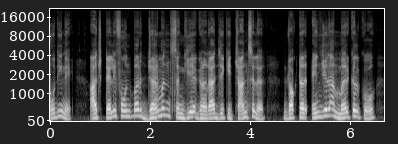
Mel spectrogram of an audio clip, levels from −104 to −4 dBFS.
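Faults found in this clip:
Repeated packet loss (robotic sound), 2.05–2.94 s: network dropping or delaying packets back to back, five gaps up to 30 ms, jitter buffer concealing each by extending the previous speech, 13% of the span. The result is choppy speech with missing pieces.

Short concealed packet loss, 4.27–4.31 s: one 20 ms hole reached the decoder too late, patched by extrapolating the last pitch or noise and crossfading back. A brief smear or wobble in the speech.

Scattered short gaps, 5.09–6.34 s: isolated late or lost packets, about five, each around 20 ms at most, concealed by continuing the preceding audio, roughly 7% of the stretch. Speech stays clear but carries small hiccups and ticks.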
